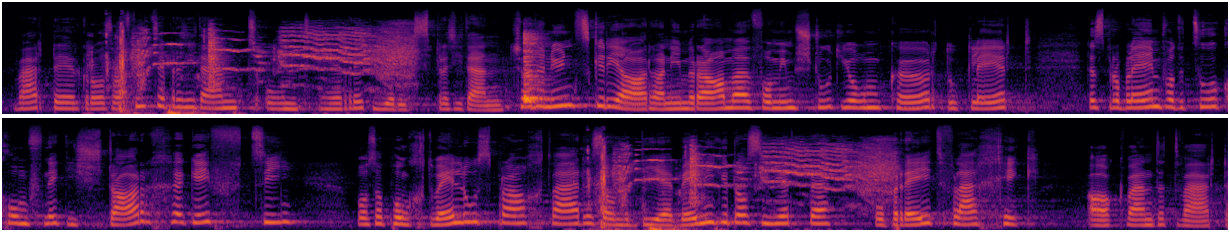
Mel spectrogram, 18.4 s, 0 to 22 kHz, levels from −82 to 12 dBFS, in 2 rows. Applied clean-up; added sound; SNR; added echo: none; Cowbell + Door; 3 dB; none.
